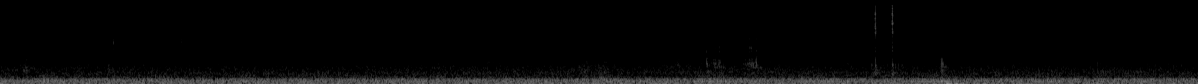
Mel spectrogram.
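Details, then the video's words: Karen, a female Somali cat born 19 November 2021, purrs contentedly under heavy petting; a continuous low throbbing hum fills the recording, with scattered light clicks and rustles over it. "もふりまくる #ソマリ #cat"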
